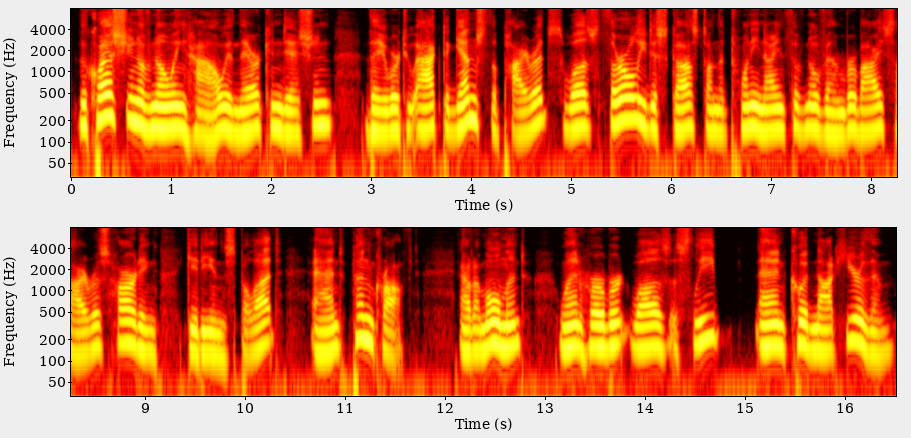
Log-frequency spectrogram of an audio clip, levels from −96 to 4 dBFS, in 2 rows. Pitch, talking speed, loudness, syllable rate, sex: 155 Hz, 155 wpm, -20 LUFS, 4.6 syllables/s, male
